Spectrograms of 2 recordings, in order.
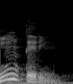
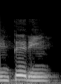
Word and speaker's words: ínterim: Pode cair ínterim e ele achar que é interim e não acentuar.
